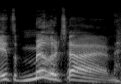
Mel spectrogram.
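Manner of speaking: play-acted very high, excited, stoked cheer. Retelling a construction worker's line as he walks off site: imitating an excited worker. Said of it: "he's just so excited".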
